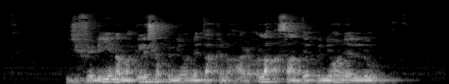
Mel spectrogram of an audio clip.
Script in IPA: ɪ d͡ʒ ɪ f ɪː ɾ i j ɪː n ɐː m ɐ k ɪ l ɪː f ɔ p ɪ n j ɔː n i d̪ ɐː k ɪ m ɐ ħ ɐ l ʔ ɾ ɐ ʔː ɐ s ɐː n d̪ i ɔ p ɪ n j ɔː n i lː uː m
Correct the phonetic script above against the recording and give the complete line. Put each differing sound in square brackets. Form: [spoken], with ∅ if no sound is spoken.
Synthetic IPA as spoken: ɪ d͡ʒ ɪ f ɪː ɾ i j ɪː n [ɐ] m ɐ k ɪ l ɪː [ʃ] ɔ p ɪ n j ɔː n i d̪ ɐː k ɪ [n] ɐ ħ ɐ [ɾ] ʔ [l] ɐ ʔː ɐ s ɐː n d̪ i ɔ p ɪ n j ɔː n i lː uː m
